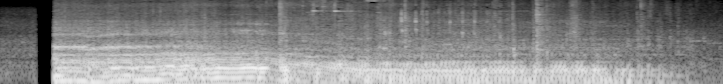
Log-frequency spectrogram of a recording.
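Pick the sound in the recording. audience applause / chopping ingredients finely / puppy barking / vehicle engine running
vehicle engine running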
